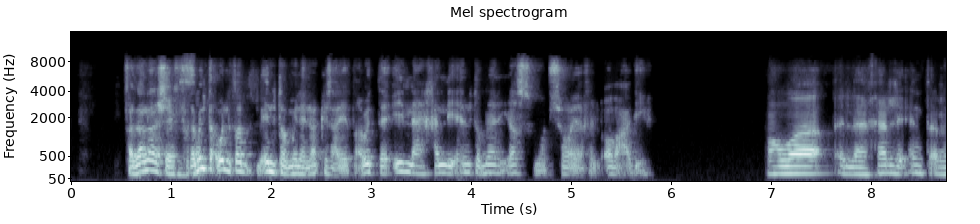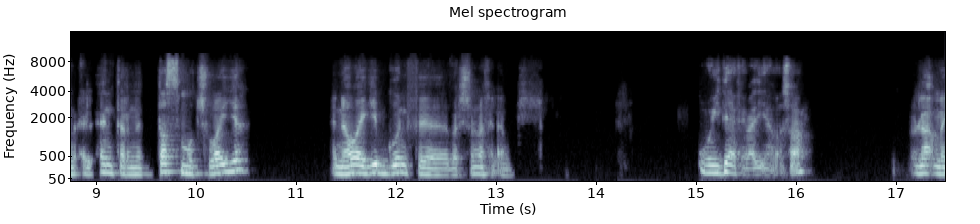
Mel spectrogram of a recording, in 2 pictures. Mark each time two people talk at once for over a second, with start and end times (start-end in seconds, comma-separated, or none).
none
